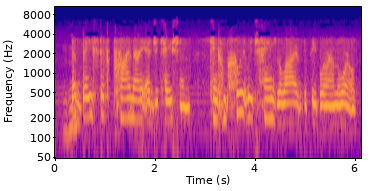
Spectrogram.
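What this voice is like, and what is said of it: Speaking with a seemingly affected accent. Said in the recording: “Has she picked up a fake accent? ... She sounds like she's developed some accent, though.”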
